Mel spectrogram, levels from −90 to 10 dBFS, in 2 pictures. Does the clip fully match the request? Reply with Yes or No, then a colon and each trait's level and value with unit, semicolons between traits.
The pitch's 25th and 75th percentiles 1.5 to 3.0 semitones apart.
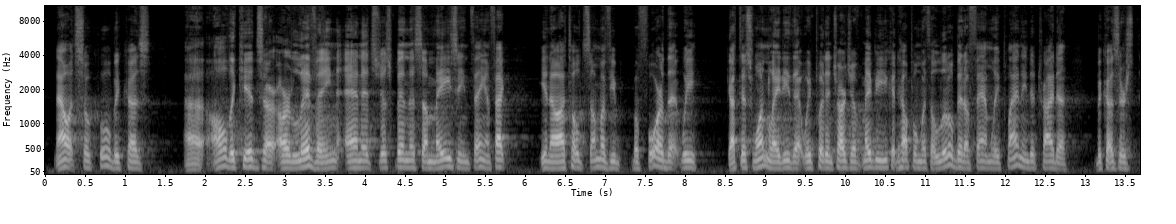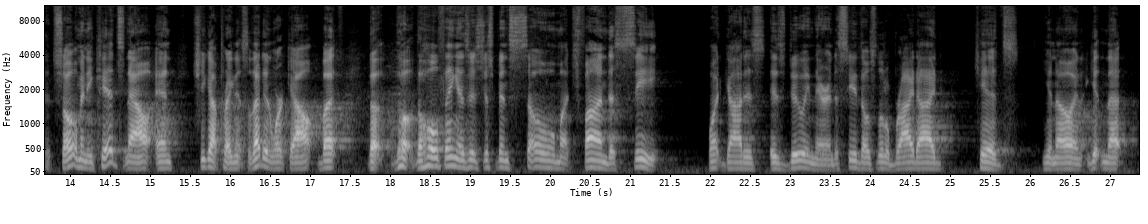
Yes: narrow, 2.5 semitones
